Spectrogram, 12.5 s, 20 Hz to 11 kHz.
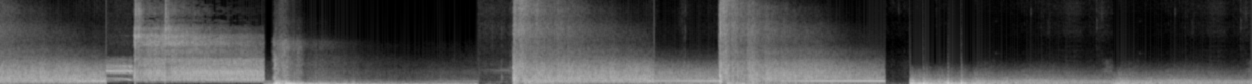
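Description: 2S4 Tyulpan 240 mm self-propelled mortars firing: a series of heavy blasts, each trailing off into long rumbling, broken off abruptly between shots. Lower, rumbling shell bursts follow near the end.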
